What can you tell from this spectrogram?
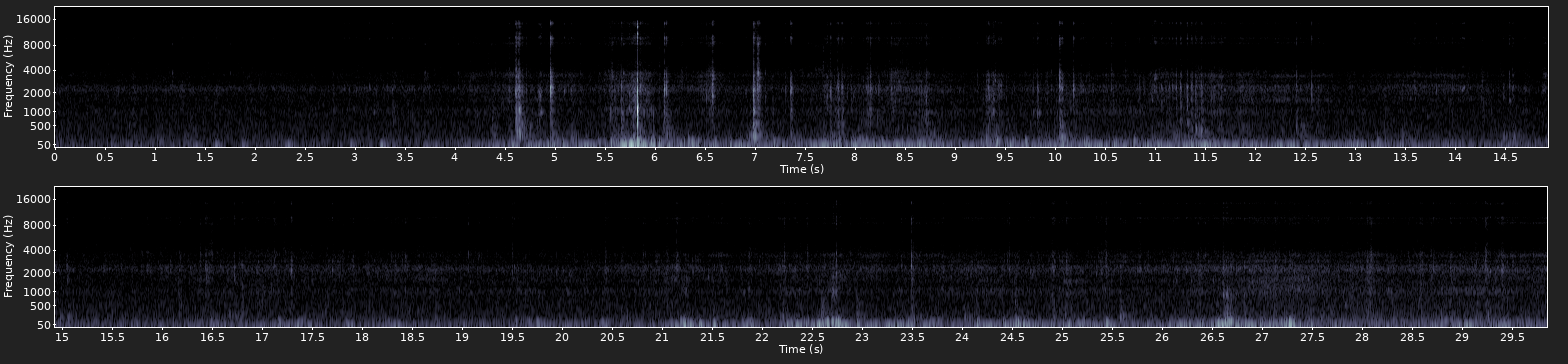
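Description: Water rushing and washing along the hull of a small sailing dinghy under way, with wind on the microphone. About four seconds in a string of sharp knocks and clatter from the boat begins, the loudest around six seconds in, and a few more knocks come near the end.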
